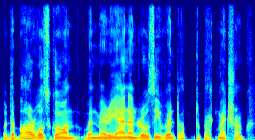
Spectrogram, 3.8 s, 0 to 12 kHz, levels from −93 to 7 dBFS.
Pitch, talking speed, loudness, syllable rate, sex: 120 Hz, 250 wpm, -17 LUFS, 5.4 syllables/s, male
